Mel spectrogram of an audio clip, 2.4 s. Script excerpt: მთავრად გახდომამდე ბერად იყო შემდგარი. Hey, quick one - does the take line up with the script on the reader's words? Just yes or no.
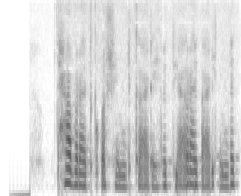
no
